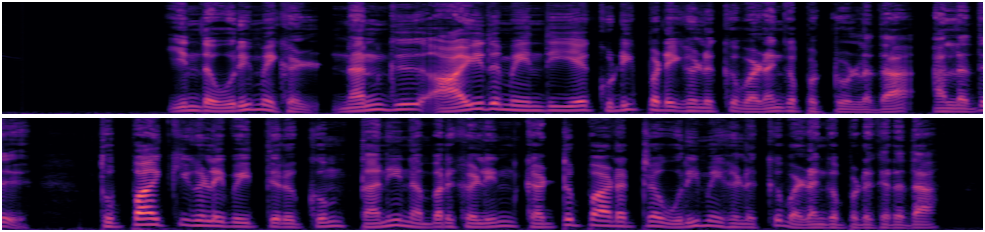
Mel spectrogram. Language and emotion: Tamil, neutral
